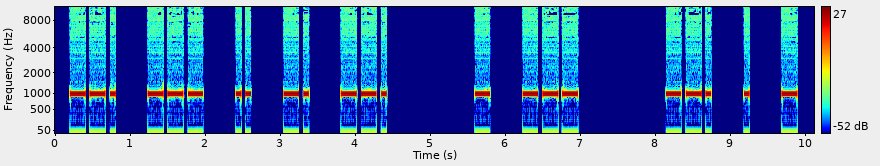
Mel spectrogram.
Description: Morse code, heard as a keyed tone, about 18 wpm, spaced as for 12 wpm, 1000 Hz. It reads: GOING TO GET
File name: qotdfiles / 12wpm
